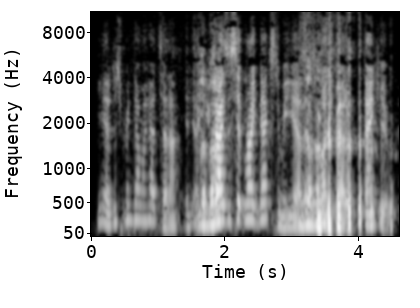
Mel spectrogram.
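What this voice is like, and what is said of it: New York accent. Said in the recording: “you know with that New York. Accent. ... You got a New York accent? ... Yeah, I think I do.”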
